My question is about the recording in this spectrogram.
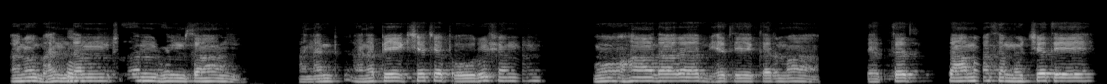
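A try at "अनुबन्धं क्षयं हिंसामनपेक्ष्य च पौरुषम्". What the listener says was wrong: ಮಹಾಪ್ರಾಣಗಳನ್ನ ಗಮನಿಸಿ ಪ್ರಭುಜಿ. ಒಂದೇ ಯಾಕಂದ್ರೆ ಉಚ್ಚಾರಣೆ ಅಂದ್ರೇನೆ ಏರುಪೇರು. ಏರೋದ್ ಯಾವಾಗ, ಎಳಿಯೋದ್ ಯಾವಾಗ, ಜಗ್ಗೋದ್ ಯಾವಾಗ, ಹ್ರಸ್ವ ದೀರ್ಘ ಇವೆ. ಅದು ಒಂದೇ ತರ ಹೇಳ್ಬಿಟ್ರೆ ಉಚ್ಚಾರಣೆ ಸ್ವಲ್ಪ ಇದಾಗತ್ತೆ ಪ್ರಭುಜಿ. ಅದನ್ನ ಗಮನಿಸಿ, ಉಳಿದಿದ್ದೆಲ್ಲ ಸರಿ ಇದೆ ನಿಮ್ದು ಕೂಡ.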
